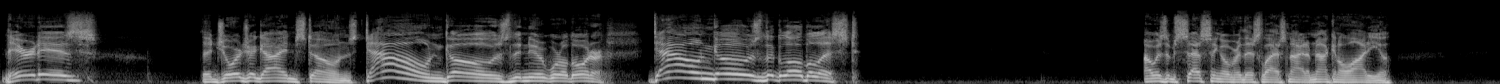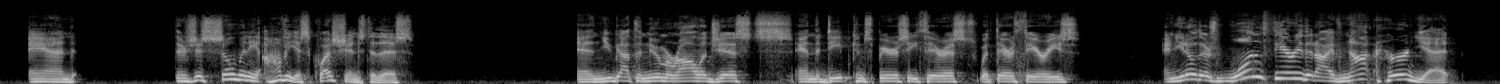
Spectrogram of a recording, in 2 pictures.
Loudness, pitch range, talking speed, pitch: -19 LUFS, 115-165 Hz, 125 wpm, 135 Hz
